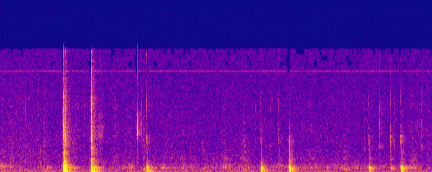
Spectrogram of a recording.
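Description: Faint, irregular clicks of a stylus tip tapping and writing on a tablet screen, about seven light taps in four seconds.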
